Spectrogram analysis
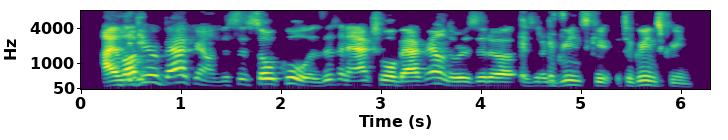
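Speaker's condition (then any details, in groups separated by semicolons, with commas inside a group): No condition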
